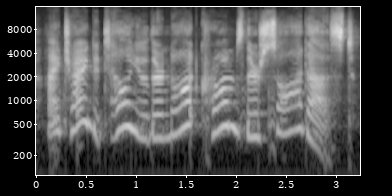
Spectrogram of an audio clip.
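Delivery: high, then slow on the last; apologetic mouse. A narrator's reading. A guilty mouse tells his cousin, high. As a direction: explain sorrowfully.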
